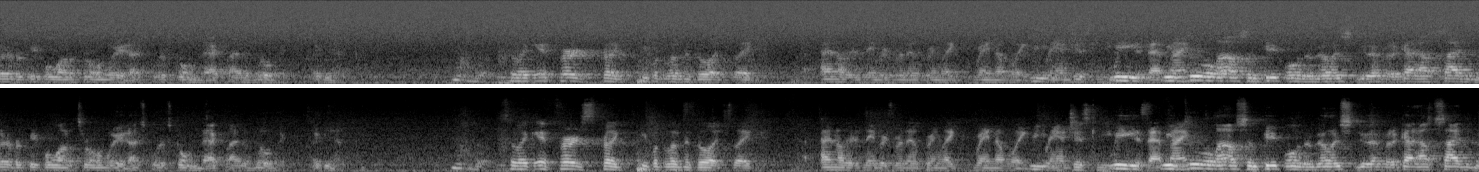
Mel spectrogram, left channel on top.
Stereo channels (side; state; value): left; noise; hiss, 3 dB below the sound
